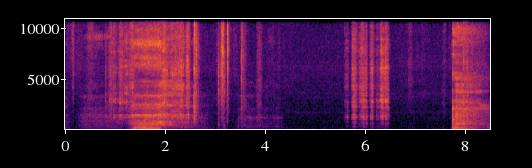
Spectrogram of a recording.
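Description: Hands rubbing and handling a plastic scale-model assembly on a cutting mat, with faint scraping. A short low hum comes about a second and a half in and again near the end.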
